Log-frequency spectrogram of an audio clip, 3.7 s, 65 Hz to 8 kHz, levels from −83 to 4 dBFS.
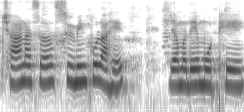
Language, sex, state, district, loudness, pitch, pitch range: Marathi, female, Maharashtra, Sindhudurg, -26 LUFS, 220 Hz, 205-240 Hz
